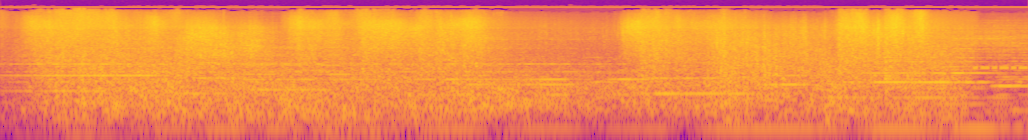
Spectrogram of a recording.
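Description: A loud, unbroken thunderstorm roar over a colony, with rolling rumbles swelling in waves every few seconds over a steady wash of noise and a faint droning hum. No voices.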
